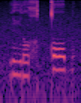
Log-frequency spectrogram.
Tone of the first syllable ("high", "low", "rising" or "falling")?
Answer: low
